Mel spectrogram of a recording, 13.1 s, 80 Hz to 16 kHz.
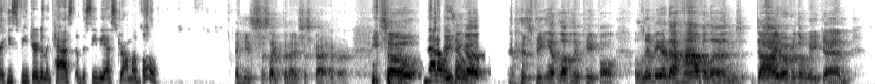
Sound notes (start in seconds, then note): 7.6 chuckles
